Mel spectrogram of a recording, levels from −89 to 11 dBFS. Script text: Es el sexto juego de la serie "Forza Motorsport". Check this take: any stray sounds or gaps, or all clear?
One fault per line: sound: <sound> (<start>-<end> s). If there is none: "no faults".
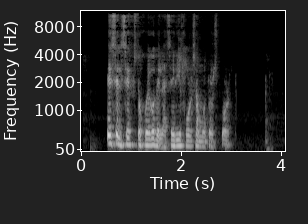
no faults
